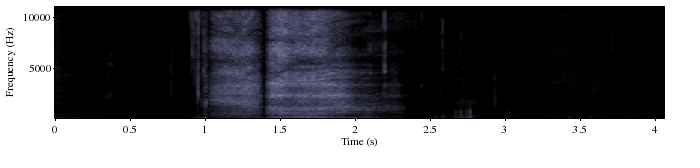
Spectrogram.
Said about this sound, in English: I've kind of found that I like breathing into the mic. It's gross. I feel gross about it, but that's kind of why I like it.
